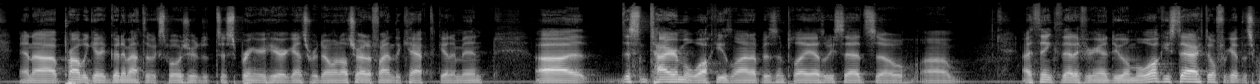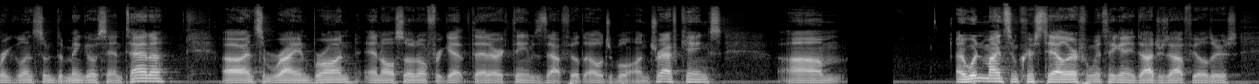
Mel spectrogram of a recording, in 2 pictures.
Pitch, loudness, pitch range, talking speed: 100 Hz, -19 LUFS, 95-115 Hz, 210 wpm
